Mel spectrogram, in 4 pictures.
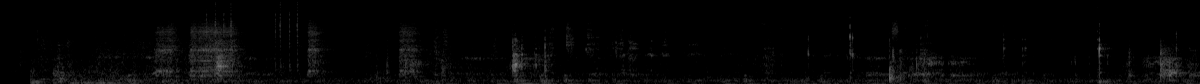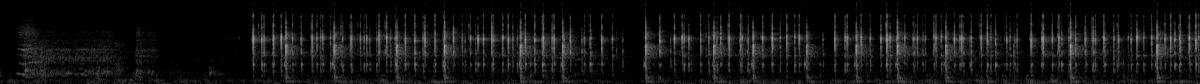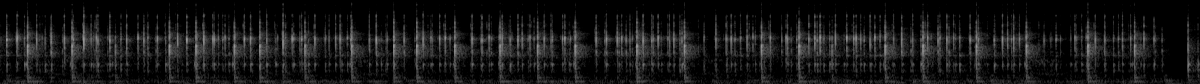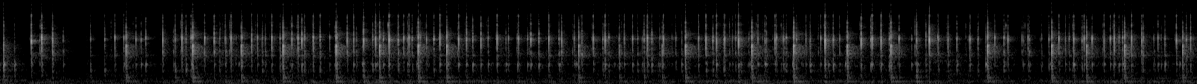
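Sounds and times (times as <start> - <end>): fast mechanical keyboard typing: 2.0 - 3.1, 14.4 - 47.9.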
